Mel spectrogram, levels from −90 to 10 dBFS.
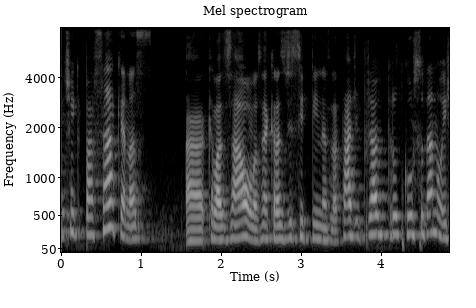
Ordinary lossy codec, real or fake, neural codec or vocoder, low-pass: none; fake; codec, 16 kHz, 4 kbps, X-Codec, HuBERT features, trained on balanced general audio; none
